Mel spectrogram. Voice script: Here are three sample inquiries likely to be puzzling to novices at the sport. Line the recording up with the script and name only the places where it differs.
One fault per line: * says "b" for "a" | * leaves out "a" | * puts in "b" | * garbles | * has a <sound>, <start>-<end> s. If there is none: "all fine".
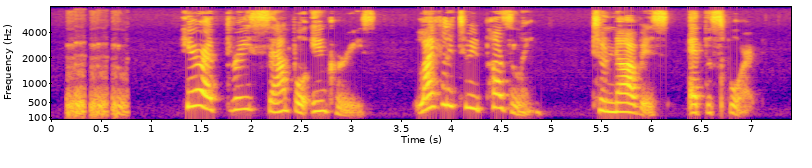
* has a laugh, 0.1-0.8 s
